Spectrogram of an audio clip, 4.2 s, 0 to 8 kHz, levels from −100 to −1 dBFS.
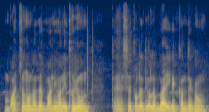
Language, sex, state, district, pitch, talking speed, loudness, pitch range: Chakma, male, Tripura, Unakoti, 110 Hz, 170 wpm, -19 LUFS, 105-110 Hz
